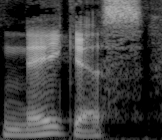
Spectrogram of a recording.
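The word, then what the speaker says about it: Negus: Um his latest album from 2019 is pronounced Nagus and it premiered at Art Basil in Hong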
